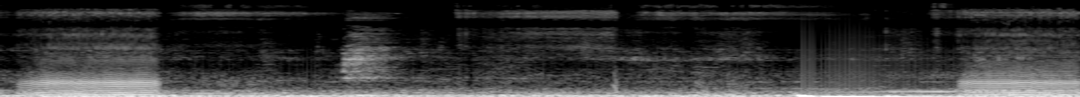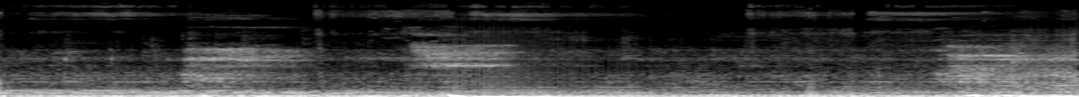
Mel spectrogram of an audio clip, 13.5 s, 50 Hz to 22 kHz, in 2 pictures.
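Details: French Bulldog puppy snoring: loud, rattling snores recurring irregularly, roughly 13 a minute, with snorting sounds between, over a steady background hum.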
